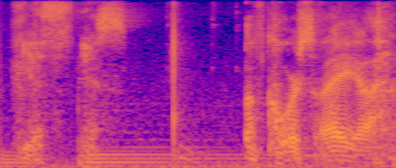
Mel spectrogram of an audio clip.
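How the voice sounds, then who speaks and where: A man speaks in a put-on character voice with a very deep, low pitch. Clear background noise is present. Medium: short film. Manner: deadpan, flat.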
